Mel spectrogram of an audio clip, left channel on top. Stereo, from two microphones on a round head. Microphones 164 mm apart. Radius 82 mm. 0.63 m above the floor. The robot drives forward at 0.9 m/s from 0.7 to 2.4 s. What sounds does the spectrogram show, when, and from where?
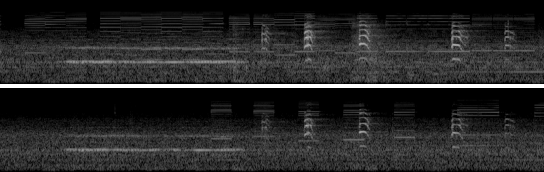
2.6 s a bird: 35° left (ahead or behind)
